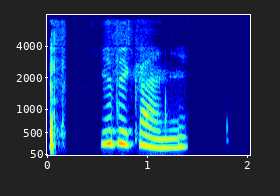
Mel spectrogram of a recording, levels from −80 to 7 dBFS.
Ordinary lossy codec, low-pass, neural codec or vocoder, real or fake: Opus, 64 kbps; 7.2 kHz; none; real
